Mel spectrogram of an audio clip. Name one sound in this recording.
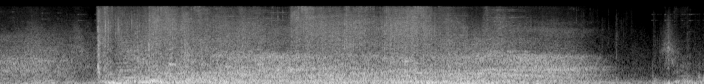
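Crackling electric magic bursts and roars.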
